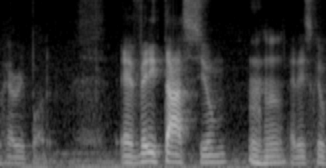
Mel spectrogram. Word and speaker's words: Veritasium: Veritaserum. – Non so come pronunciare. È americano, tanto Veritaserum. – Veritasium.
